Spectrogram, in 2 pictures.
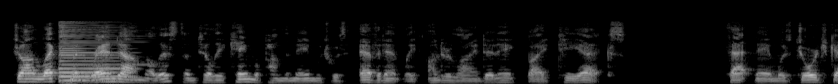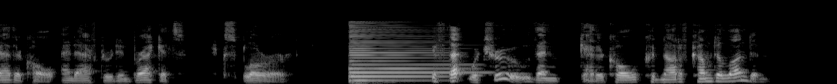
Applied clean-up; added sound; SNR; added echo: classical method Wiener filter.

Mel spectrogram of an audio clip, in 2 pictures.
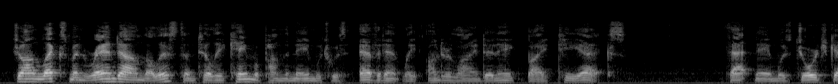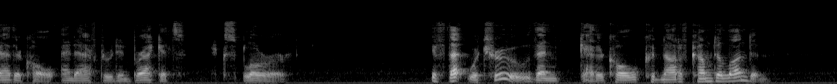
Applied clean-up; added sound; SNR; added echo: none; none; none; none.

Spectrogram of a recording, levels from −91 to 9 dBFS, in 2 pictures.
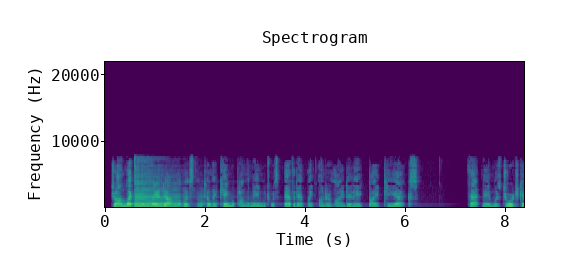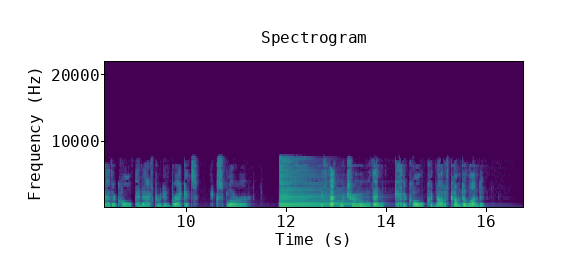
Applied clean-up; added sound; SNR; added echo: neural mask model RNNoise.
